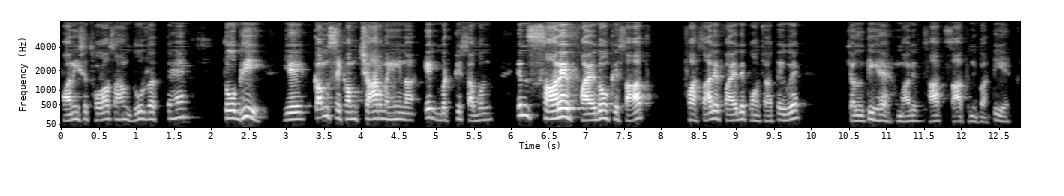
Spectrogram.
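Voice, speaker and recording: Speaking emphatically, a man runs a product training class, addressing his listeners as friends, quizzing them, and stressing each item more as he lists them one after another. His voice is fairly high, dark-toned and unhurried, captured in a low-quality recording.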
